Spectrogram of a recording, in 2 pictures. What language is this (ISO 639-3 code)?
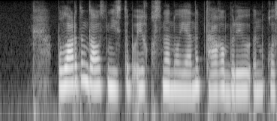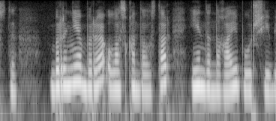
kaz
